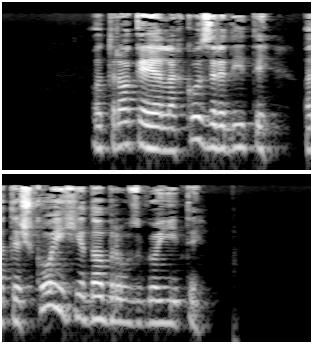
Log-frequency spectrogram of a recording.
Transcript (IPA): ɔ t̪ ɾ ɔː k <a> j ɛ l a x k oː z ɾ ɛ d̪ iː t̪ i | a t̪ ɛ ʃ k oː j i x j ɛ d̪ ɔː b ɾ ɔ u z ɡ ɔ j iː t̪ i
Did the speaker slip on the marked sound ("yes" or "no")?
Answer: yes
